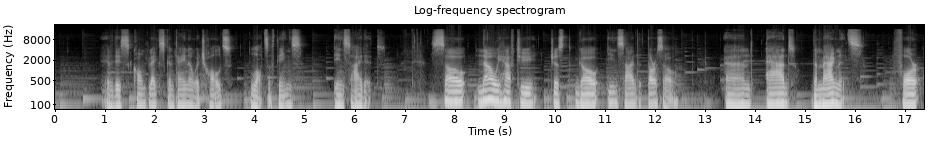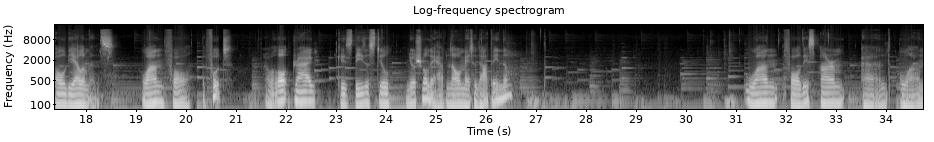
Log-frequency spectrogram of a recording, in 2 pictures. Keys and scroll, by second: 15.3 shift+`, 26.7 `, 30.7 alt+`, 34.3 alt+`.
